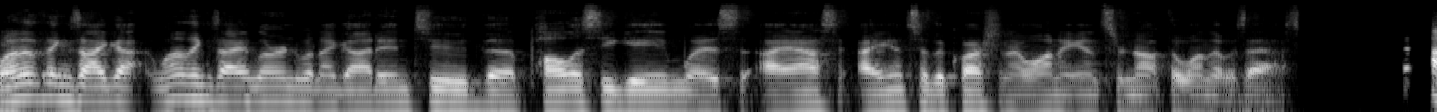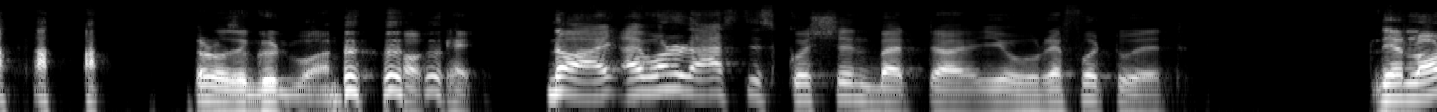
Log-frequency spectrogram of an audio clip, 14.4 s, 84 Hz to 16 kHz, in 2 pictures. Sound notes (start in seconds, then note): 7.0 laughing; 8.8 laughing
